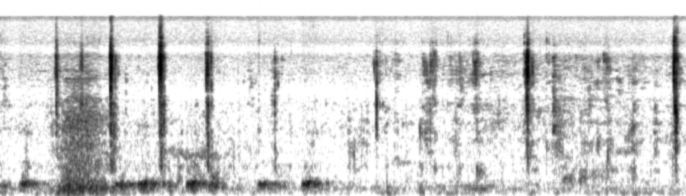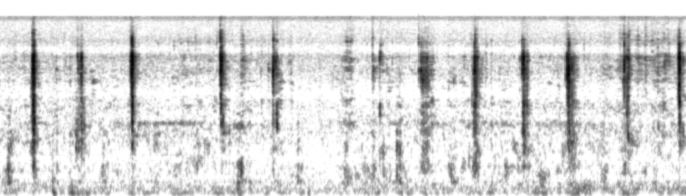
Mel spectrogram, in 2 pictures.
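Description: Faint mouth sounds of a person eating: chewing, with scattered sharp smacking clicks throughout and a denser stretch of chewing in the first three seconds.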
